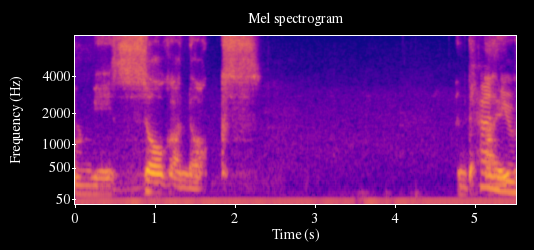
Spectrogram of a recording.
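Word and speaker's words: Xoranox: need to address you you will call me zorox can you spell that uh zorox is x o r a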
